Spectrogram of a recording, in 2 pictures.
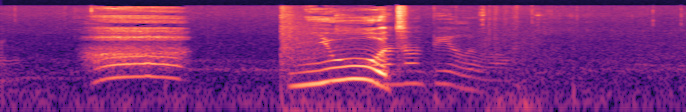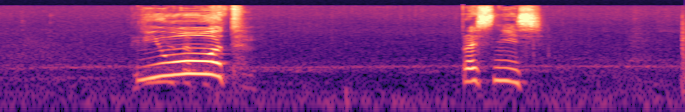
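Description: Two young women talk with animation close to a microphone.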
